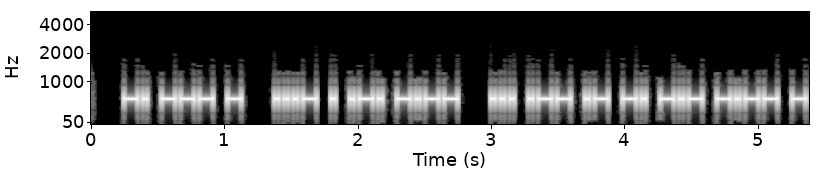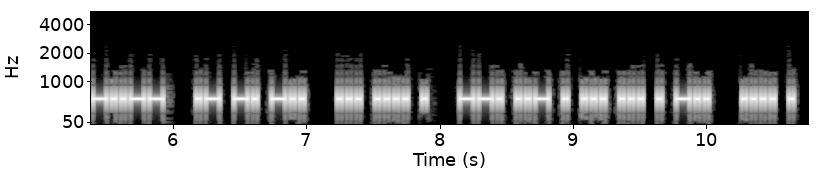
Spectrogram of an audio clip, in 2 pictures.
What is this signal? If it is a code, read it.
Morse code, heard as a keyed tone, about 34 wpm, 600 Hz. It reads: NOT VERY SWANKY, AND SHE GUESSED HE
